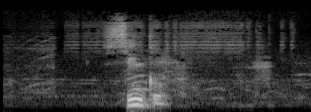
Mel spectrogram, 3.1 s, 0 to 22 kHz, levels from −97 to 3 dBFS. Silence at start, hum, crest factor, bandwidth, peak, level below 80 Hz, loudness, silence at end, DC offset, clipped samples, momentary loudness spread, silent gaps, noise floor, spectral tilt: 1.05 s; none; 20 dB; 15 kHz; -10 dBFS; -76 dBFS; -26 LUFS; 0.4 s; under 0.1%; under 0.1%; 22 LU; none; -55 dBFS; -4 dB/octave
